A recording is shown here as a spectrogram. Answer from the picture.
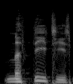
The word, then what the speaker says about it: mathetes: Remember, I've said before in this series, the word disciple is translated from a word that's pronounced mathetes. Mathetes literally means learner.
